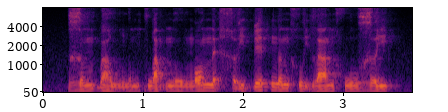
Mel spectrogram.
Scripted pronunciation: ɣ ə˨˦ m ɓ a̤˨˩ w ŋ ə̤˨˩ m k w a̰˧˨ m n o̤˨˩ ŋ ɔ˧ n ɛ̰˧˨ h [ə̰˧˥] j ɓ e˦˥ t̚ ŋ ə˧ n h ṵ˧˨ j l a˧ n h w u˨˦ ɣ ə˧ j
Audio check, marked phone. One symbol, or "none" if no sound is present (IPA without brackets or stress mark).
ə̰˧˥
